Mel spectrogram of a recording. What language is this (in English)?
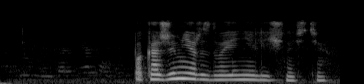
Russian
